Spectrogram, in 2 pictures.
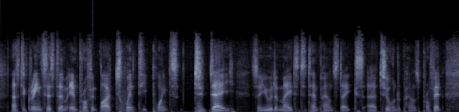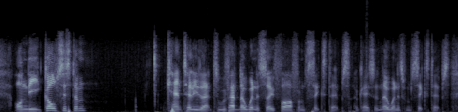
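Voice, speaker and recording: A man with a British accent speaks at a fairly high pitch, with ordinary pitch variation and big swings in loudness. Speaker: horse racing tipster. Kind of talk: screen-recorded promotional update. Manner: fast; hesitant, many fillers.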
